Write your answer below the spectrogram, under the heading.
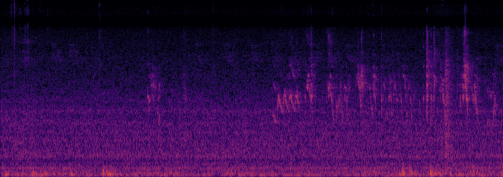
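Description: Quick, bright parakeet chirps and short squeaky notes come in scattered bursts, busiest in the second half, over a steady low rumble of background noise.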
